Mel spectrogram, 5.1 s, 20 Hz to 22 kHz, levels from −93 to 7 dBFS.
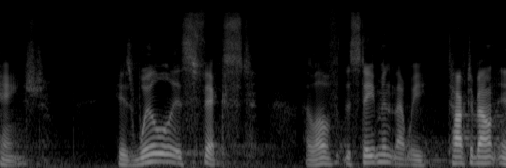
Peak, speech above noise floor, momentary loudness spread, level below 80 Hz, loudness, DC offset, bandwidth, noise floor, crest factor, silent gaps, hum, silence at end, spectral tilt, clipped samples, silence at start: -22 dBFS; 34 dB; 18 LU; -78 dBFS; -45 LUFS; under 0.1%; 16 kHz; -78 dBFS; 24 dB; none; none; 0 s; -5.5 dB/octave; under 0.1%; 0 s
